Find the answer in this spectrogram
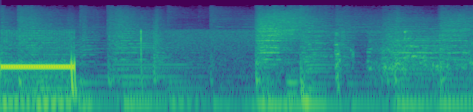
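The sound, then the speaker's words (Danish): A single steady ringing tone from an international phone call, placed by pressing an apparatus, sounds briefly at the start, then cuts off, leaving faint background noise and soft clatter as the line connects. “Okay, man hører, den ringer til udlandet.”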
